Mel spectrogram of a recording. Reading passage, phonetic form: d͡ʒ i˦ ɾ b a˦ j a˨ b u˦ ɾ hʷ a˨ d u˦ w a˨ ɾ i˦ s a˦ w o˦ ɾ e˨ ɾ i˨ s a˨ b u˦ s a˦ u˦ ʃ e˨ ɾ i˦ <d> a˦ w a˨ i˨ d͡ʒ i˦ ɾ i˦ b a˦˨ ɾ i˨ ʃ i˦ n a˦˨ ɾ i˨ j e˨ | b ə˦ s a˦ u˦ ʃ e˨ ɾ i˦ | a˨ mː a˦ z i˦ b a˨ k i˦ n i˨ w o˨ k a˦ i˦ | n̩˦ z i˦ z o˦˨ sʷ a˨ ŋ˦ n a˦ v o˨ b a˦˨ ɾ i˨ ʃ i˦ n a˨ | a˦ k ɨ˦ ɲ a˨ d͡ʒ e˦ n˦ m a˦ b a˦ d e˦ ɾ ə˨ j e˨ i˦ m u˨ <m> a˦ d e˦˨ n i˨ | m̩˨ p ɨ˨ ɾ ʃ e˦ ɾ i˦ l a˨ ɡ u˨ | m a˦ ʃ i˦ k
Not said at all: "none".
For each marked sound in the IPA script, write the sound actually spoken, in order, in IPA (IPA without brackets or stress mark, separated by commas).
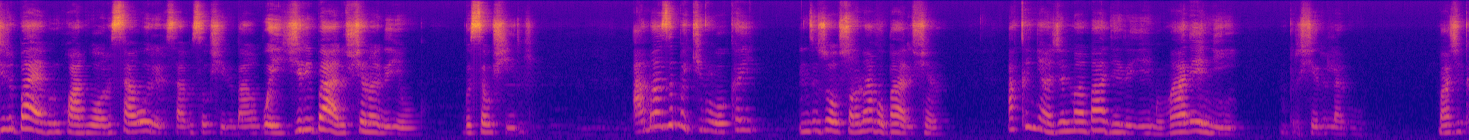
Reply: b, m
